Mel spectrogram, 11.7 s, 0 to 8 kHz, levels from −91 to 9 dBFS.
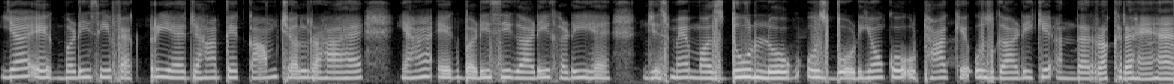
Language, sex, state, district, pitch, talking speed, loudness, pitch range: Hindi, female, Chhattisgarh, Sukma, 230 Hz, 175 wpm, -17 LUFS, 220-245 Hz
